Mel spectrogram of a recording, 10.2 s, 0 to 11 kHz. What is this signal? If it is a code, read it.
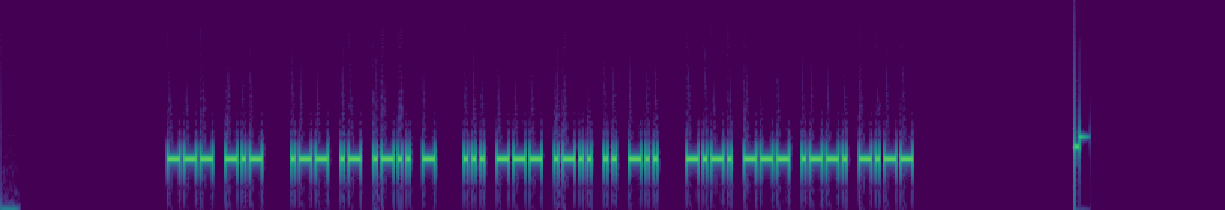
Morse code, heard as a keyed tone, about 34 wpm, 700 Hz. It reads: OK WALT SOLID COPY
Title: Practice QSO - Exchange 3 - More Info - 35wpm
